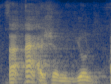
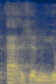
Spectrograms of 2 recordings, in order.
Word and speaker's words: أأعجمي: كيف دي قروها؟ أأعجمي أأعجمي هيدا لا تسحكي يقوى أأعجمي لينطقوا جوج الهمزة هيدا هذا هو التسحكان.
